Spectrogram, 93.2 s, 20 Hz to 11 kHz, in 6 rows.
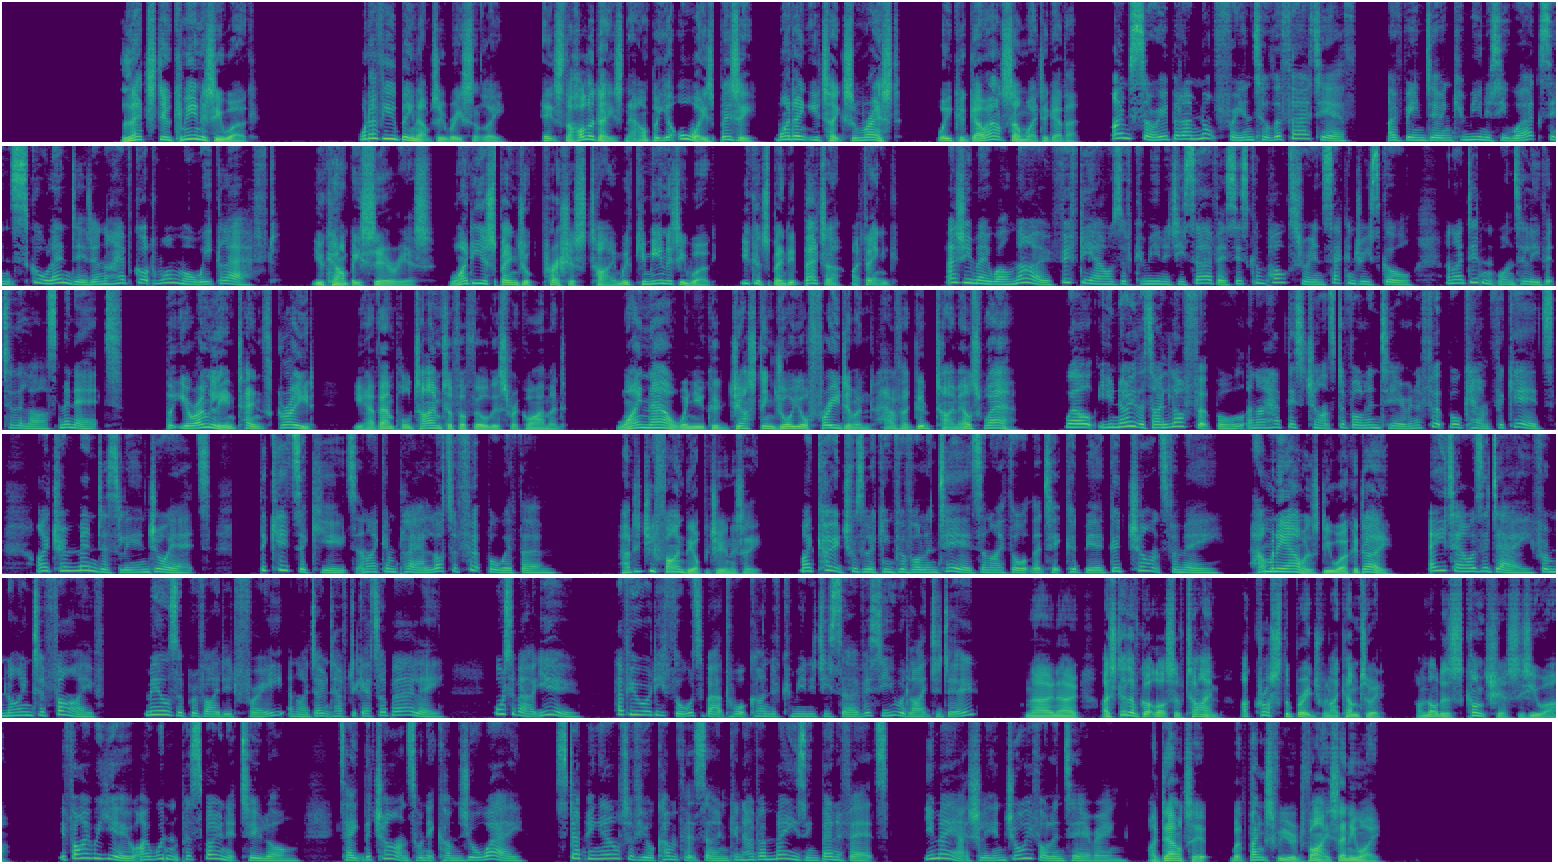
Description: A magazin 80. oldalán található párbeszédet hallgathatod meg itt.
